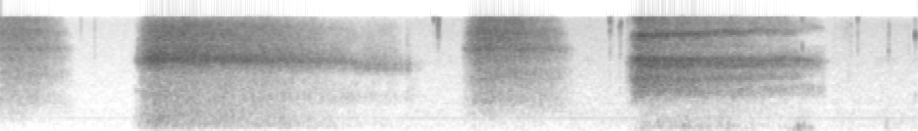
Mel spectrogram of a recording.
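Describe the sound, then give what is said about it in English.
Deep breathing, three long airy breaths rising and fading one after another, with short quiet gaps between them and no talk. “A couple deep breaths here.”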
